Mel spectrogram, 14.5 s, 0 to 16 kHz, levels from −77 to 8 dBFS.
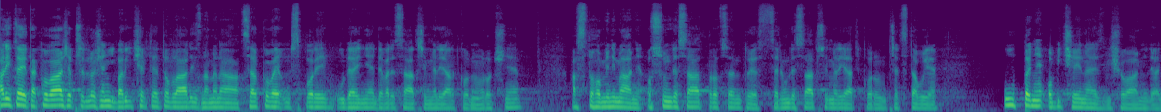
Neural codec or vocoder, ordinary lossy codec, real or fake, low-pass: codec, 44.1 kHz, 3.4 kbps, Pupu-Codec; AAC, 48 kbps; fake; 14.4 kHz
